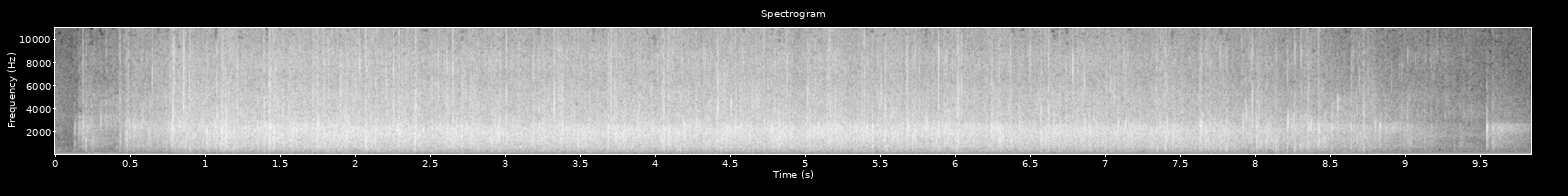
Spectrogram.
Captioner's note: applause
